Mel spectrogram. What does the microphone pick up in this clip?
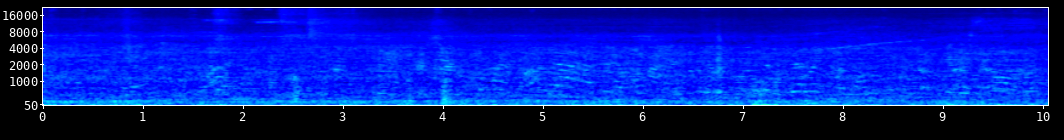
person or small group talking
